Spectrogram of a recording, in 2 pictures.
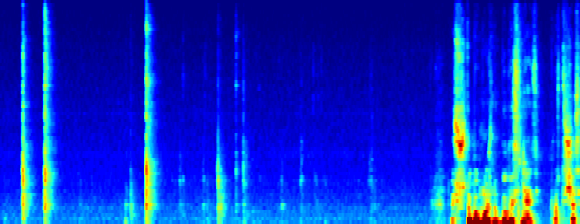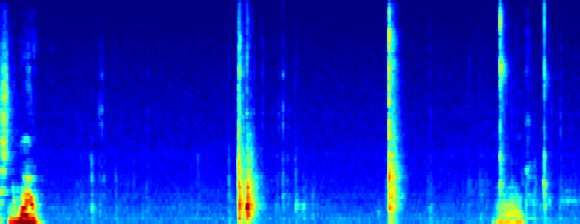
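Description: Metal parts click and clink as fingers tighten a small clamp.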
